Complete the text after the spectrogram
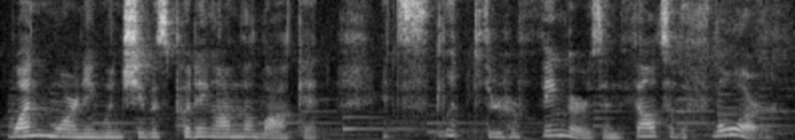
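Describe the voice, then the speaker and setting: A woman narrating a children's storybook aloud in an expressive, careful storytelling manner. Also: mid-range voice, moderate pace, faint music behind.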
